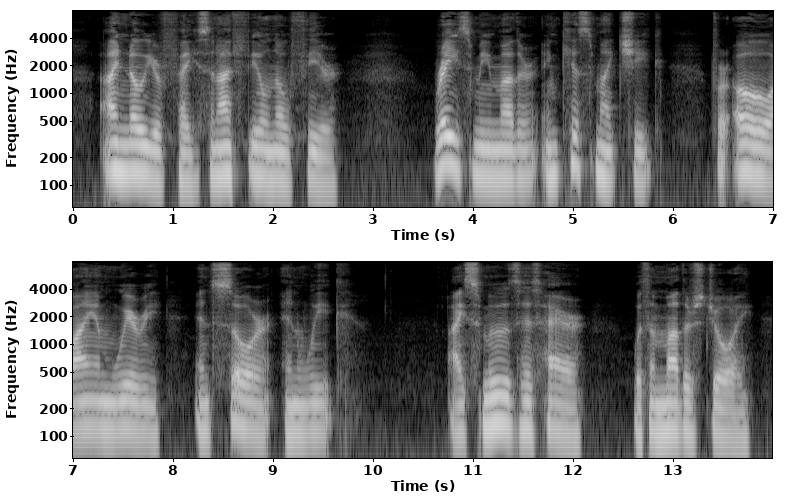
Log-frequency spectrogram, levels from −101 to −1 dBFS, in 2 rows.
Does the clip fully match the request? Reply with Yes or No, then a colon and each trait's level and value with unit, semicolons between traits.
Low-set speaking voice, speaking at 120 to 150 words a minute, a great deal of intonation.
No: low, 115 Hz; average, 140 wpm; narrow, 2.5 semitones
